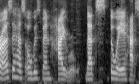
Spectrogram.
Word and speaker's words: Hyrule: the voice actors and they mention that it should be pronounced the way that you know the language sounds so unfortunately in Spanish is Ule not hyu I don't know that's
